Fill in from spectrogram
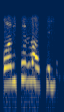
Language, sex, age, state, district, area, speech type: Hindi, female, 30-45, Bihar, Muzaffarpur, rural, conversation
